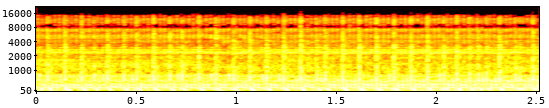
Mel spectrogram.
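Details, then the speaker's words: Husqvarna 550 XP Mark II chainsaw after bog-down fix; steady, even two-stroke idle with no stumble or hunting, ready to take throttle. "I want to let it idle for a minute and make sure that I could go jump on the throttle and that it will come to attention"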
